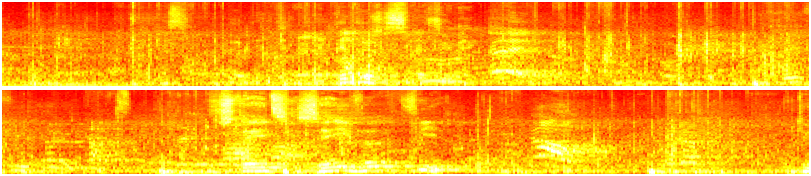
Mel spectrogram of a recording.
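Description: Shoes squeak on a hard court.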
